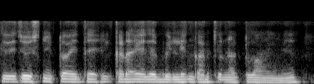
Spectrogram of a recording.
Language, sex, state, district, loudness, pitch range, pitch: Telugu, male, Telangana, Hyderabad, -15 LUFS, 110-125 Hz, 120 Hz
